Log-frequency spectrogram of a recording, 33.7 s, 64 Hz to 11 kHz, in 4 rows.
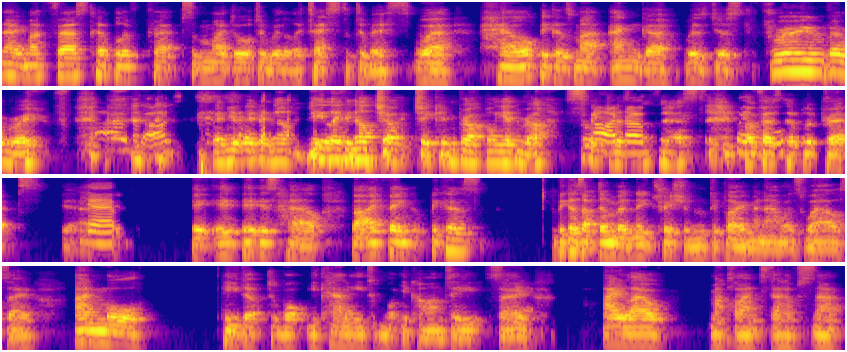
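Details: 56-year-old female bodybuilder with voice deepening after large-dose anabolic/male steroid use; she reports the voice changed from high-pitched to very deep and she can no longer sing; virilized voice.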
